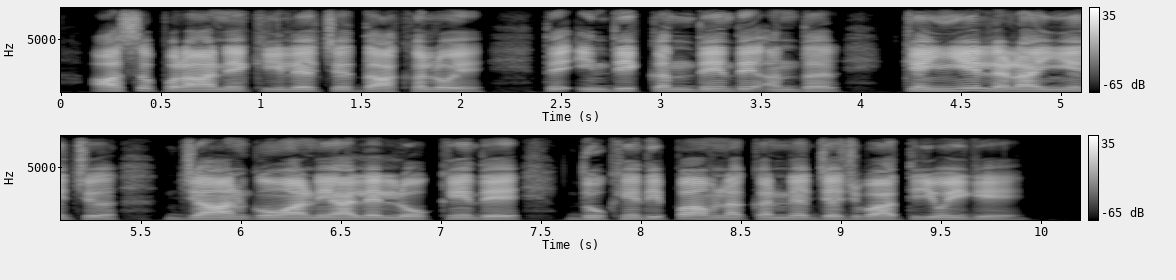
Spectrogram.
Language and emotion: Dogri, sad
